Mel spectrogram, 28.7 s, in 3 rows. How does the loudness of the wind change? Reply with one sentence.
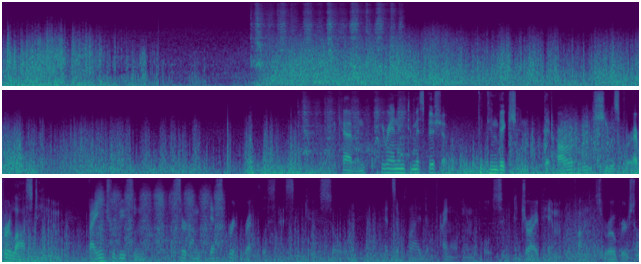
The volume of the wind goes down.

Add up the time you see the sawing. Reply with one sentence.
The sawing can be heard for 6 seconds in total.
